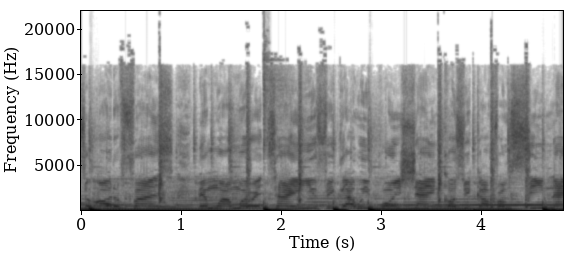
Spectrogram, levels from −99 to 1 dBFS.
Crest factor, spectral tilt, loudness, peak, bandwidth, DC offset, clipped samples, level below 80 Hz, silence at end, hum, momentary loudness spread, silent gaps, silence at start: 8 dB; -4.5 dB/octave; -12 LUFS; 0 dBFS; 18.5 kHz; under 0.1%; 0.5%; -12 dBFS; 0 s; none; 5 LU; none; 0 s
